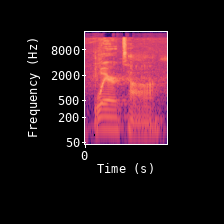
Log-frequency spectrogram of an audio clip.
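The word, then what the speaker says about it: huerta: Any alternate pronunciations? I have just the one. Wera. Can you say it for us? Werah.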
